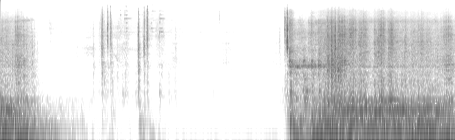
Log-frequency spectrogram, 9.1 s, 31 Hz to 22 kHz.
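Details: 1982 VW Rabbit diesel, cold, after loosening and retightening injector lines to bleed fuel, cold choke out, glow plugs cycled; runs briefly, pauses, then cranks and catches to a rough, steady idle.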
